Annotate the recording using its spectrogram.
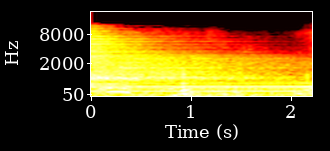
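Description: Background music ending: a held chord rings on and slowly fades away.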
